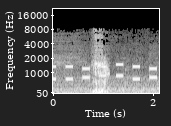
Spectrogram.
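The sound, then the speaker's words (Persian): Touch-tone telephone number being dialed: six short, evenly spaced dual-pitch beeps, with a brief noisy burst between the third and fourth, loud and clear with no talking. “بذار ما یه زنگ به مادر پامچال بزنم بگم شروع کنه دیگه”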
